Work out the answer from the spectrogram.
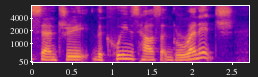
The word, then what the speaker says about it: Greenwich: 17th century, the Queen's House at Greenwich. The W is silent, it's Greenwich.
